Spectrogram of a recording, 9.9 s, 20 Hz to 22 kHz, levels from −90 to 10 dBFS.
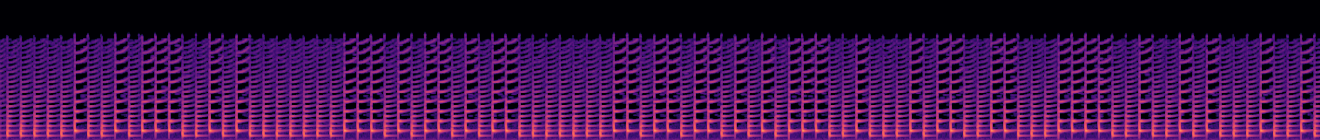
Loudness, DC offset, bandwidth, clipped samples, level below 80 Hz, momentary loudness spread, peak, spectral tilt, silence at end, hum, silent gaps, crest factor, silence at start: -22 LUFS; 0.2%; 17 kHz; under 0.1%; -66 dBFS; 3 LU; -6 dBFS; 3 dB/octave; 0 s; none; none; 16 dB; 0 s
